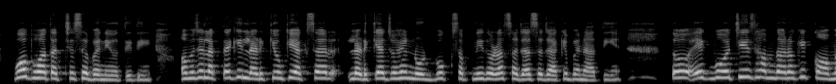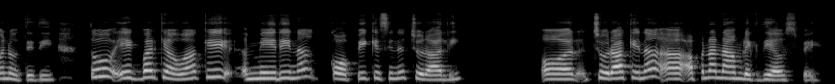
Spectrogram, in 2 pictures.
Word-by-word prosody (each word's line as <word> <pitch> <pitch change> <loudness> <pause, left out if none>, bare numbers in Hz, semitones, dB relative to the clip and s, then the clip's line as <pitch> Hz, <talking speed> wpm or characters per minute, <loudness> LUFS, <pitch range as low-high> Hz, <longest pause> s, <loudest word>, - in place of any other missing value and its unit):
वो 340 +3 +5
बहुत 295 -3 +3
अच्छे 265 +1 -3
से 270 +2 +2
बनी 230 -2 -2
होती 205 0 -7
थी। 210 +1 -10 0.3
और 270 - 0
मुझे 300 +3 0
लगता 295 -1 0
है - - +3
कि 335 - -2
लड़कियों 275 0 0
की 310 - -3
अक्सर 280 0 0 0.2
लड़कियाँ 260 +2 +2
जो 270 - -1
हैं 290 +1 +1
नोटबुक्स 270 +2 -2
अपनी 255 +1 -4
थोड़ा 255 0 +2
सजा-सजा 235 -3 -1
के 240 +5 -7
बनाती 210 -1 -6
हैं। 215 - -13 0.5
तो 305 0 +3
एक 295 0 +1
वो 310 0 +3
चीज़ 340 -1 0
हम 315 -3 -2
दोनों 290 -1 +1
की 345 +4 -5
कॉमन 265 -2 -1
होती 215 -3 -4
थी। 215 +1 -9 0.4
तो 360 0 +2
एक 290 -5 -1
बार 325 0 +5
क्या 290 - +4
हुआ 250 +3 +1
कि 345 +1 +3 0.3
मेरी 275 +2 +2
ना 360 +2 -2 0.2
कॉपी 255 +1 0
किसी 275 0 -5
ने 285 +3 -3
चुरा 220 -5 +2
ली, 225 +5 -8 0.8
और 245 +1 +2
चुरा 280 -1 +6
के 290 - -2
ना 320 +4 +1
अ, 255 -4 +3
अपना 300 +3 0
नाम 280 -2 +2
लिख 230 -3 0
दिया 210 -1 +3
उसपे। 205 -1 -11
270 Hz, 210 wpm, -23 LUFS, 240-295 Hz, 0.8 s, चुरा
